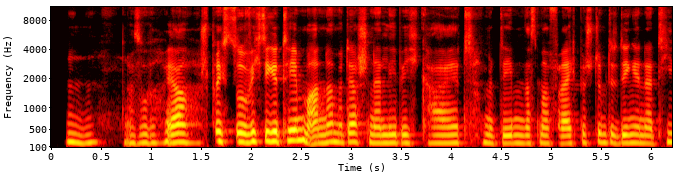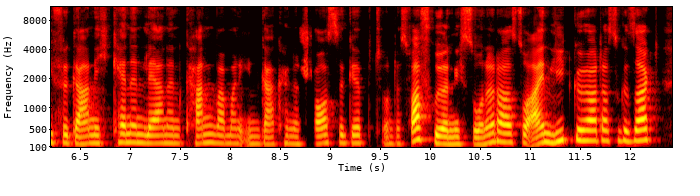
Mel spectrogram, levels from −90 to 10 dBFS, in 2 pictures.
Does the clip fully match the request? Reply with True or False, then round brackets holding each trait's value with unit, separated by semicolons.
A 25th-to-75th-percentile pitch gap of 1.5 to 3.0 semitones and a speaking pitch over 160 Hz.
True (2.5 semitones; 185 Hz)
